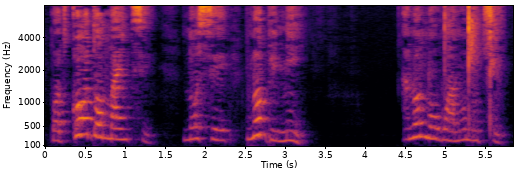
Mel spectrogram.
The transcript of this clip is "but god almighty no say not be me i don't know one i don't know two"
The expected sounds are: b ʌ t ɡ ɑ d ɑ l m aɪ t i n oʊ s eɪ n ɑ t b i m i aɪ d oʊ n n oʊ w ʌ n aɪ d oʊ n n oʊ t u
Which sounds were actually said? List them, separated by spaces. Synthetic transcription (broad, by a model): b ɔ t ɡ ɑ d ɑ m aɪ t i n oʊ s eɪ n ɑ b i m i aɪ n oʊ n n oʊ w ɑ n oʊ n n oʊ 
